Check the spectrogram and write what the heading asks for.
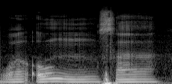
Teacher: nun sukun bertemu dengan huruf Tsa maka dibaca ikhfa yaitu agak samar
